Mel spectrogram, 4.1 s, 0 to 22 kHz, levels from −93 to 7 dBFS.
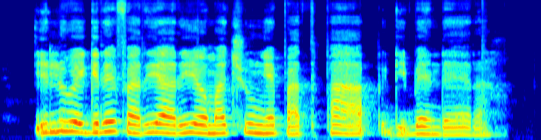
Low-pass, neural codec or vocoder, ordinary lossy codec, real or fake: none; vocoder, 44.1 kHz, 128 mel bands, Pupu-Vocoder; none; fake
